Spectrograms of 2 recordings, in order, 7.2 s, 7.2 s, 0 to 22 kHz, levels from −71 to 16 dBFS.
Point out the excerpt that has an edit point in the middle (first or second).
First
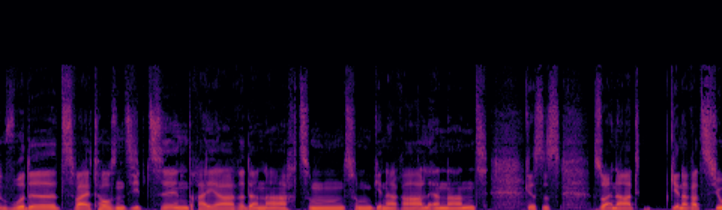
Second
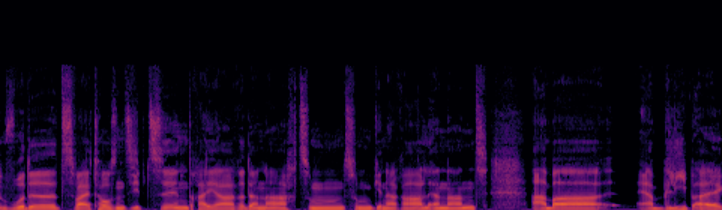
first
